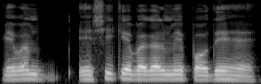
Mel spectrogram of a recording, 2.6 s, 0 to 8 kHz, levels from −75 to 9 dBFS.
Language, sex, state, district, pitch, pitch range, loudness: Hindi, male, Jharkhand, Ranchi, 120 Hz, 110-125 Hz, -14 LUFS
